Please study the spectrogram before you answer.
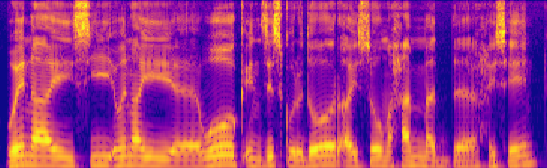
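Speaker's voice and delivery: slow, halting English with pauses; slow halting English demo. Shown as a demonstration. Learner describing his day slowly. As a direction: search for each word, slowly. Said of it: "أوصف يومك".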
